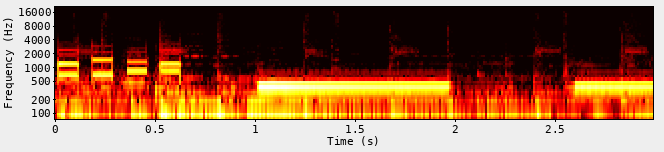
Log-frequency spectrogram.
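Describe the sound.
Telephone dialing: a quick run of short keypad beeps, then a long steady ringback tone, a brief gap, and a second ring beginning over low background sound.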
